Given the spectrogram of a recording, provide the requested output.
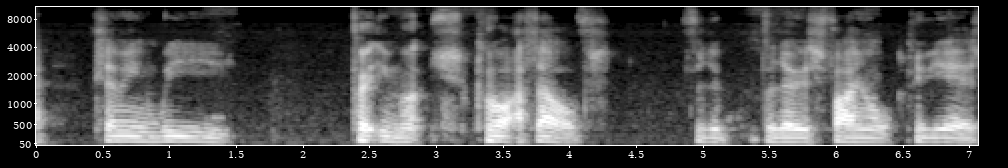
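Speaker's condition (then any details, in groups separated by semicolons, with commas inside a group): Spinal muscular atrophy; physical disability, no learning difficulty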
